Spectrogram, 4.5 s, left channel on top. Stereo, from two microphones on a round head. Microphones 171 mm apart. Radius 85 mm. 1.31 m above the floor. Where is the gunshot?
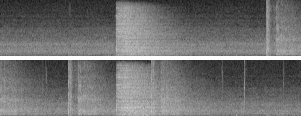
75° left (ahead or behind), 4.5 m.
